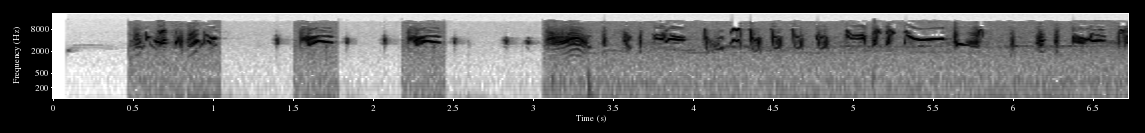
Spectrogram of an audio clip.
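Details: Eurasian siskin song: after brief spaced twittering bursts with abrupt silent gaps, a fast continuous high twittering run of rapid chirps, trills and drawn-out wheezy slurred notes, loud and close with no other sounds.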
